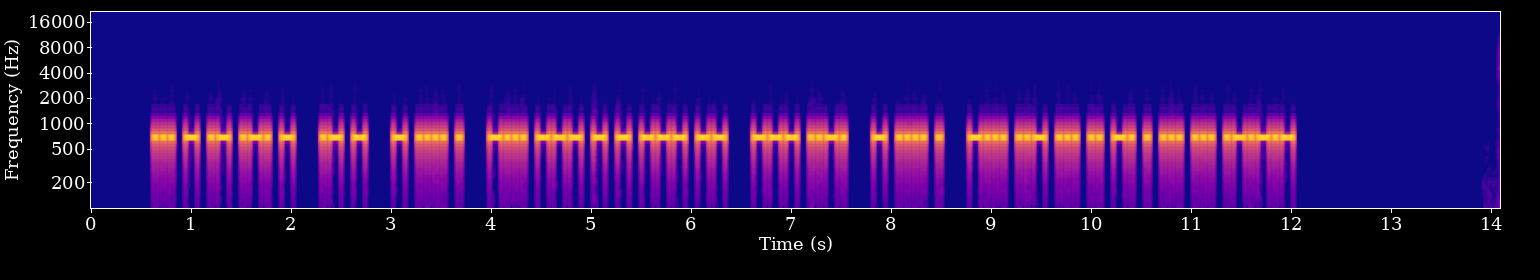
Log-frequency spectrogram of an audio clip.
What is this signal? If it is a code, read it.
Morse code, heard as a keyed tone, about 31 wpm, 700 Hz. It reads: START AT THE BOTTOM OF THE BUSINESS.
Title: Sentences from Top 1000 Words - Review Part 6 - 30wpm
